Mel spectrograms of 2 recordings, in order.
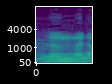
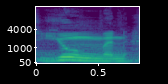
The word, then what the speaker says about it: Ljungman: favorite military surplus rifle ever it's the Swedish Jungman or sometimes as Americans say we say the élysée doom and so you'll hear people say both Luman or human but in the Swedish I've heard it pronounced human and this is a really cool gun that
